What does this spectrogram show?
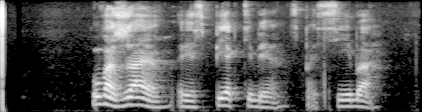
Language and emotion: Russian, positive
